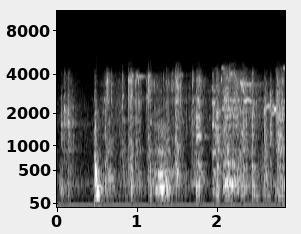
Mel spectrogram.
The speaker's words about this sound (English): He opened the door up there. Yeah, must go out the roof.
